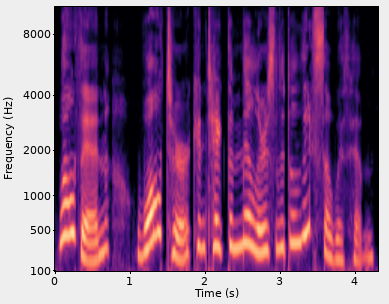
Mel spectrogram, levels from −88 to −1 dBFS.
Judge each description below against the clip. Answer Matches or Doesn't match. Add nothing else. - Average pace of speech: Matches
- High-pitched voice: Matches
